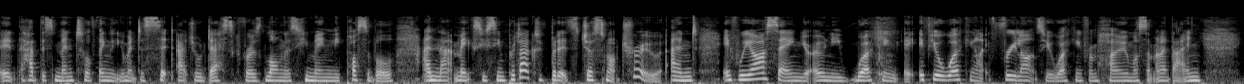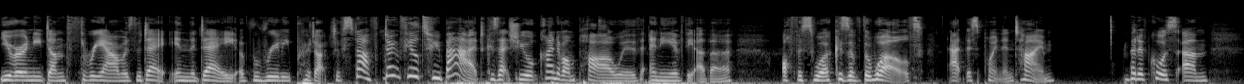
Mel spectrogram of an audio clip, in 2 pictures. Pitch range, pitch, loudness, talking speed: 170-205 Hz, 185 Hz, -21 LUFS, 235 wpm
